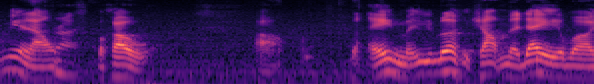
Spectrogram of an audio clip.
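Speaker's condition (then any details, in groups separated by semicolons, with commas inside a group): Parkinson's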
